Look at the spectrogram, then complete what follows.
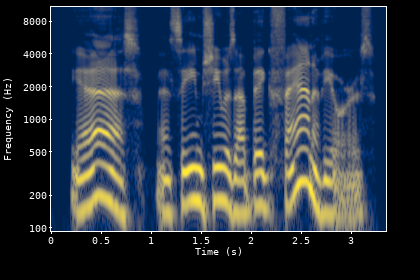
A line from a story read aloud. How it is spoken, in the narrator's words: Jack said sarcastically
